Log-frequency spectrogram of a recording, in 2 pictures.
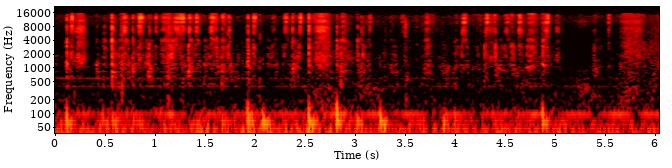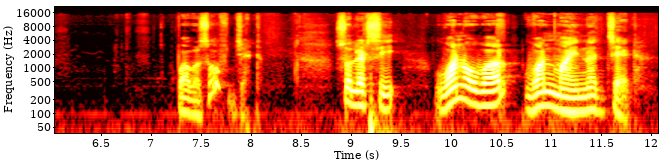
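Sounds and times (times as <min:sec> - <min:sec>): pen scratching on paper: 0:00.0 - 0:05.6.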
